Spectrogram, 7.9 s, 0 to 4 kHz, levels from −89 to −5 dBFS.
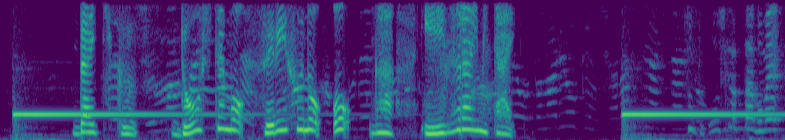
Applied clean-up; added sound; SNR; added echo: none; Keyboard (musical); 5 dB; none.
